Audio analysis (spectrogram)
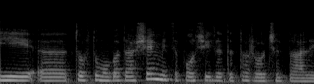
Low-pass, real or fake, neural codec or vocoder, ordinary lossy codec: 7.2 kHz; fake; codec, 16 kHz, 0.4 kbps, LongCat-Audio-Codec; Opus, 64 kbps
